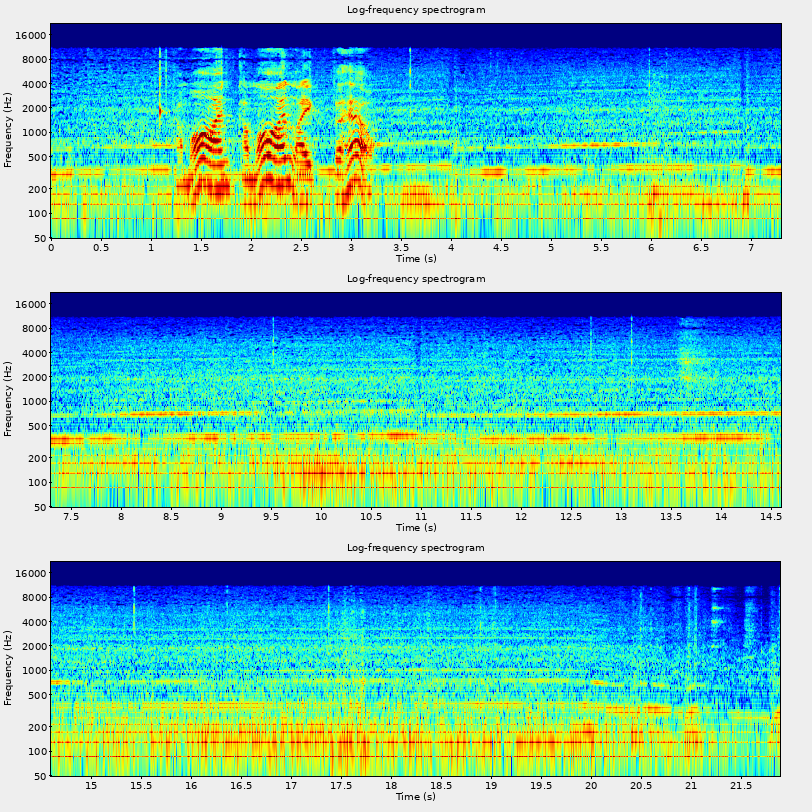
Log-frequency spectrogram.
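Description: A racing car engine drones steadily, its pitch climbing slowly through the gears and then dropping as it slows.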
